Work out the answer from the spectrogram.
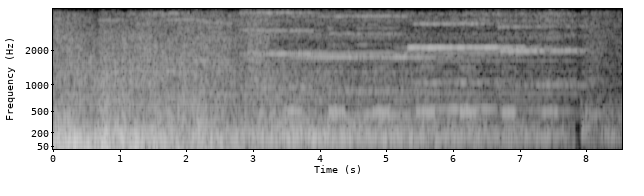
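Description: An explosion, set off when waste beamed into a refuse container meets a fire with fire suppression disabled, bursts loudly at the start and fades into a long, low rumble with faint steady tones above it.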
